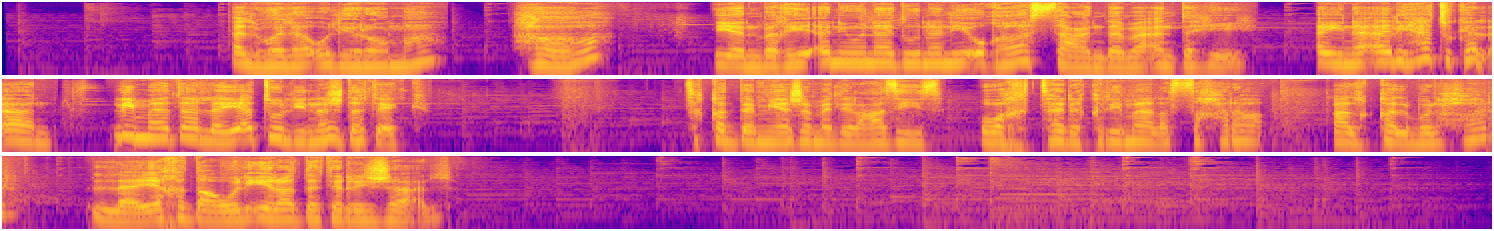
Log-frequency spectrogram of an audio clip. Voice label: arabic video games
